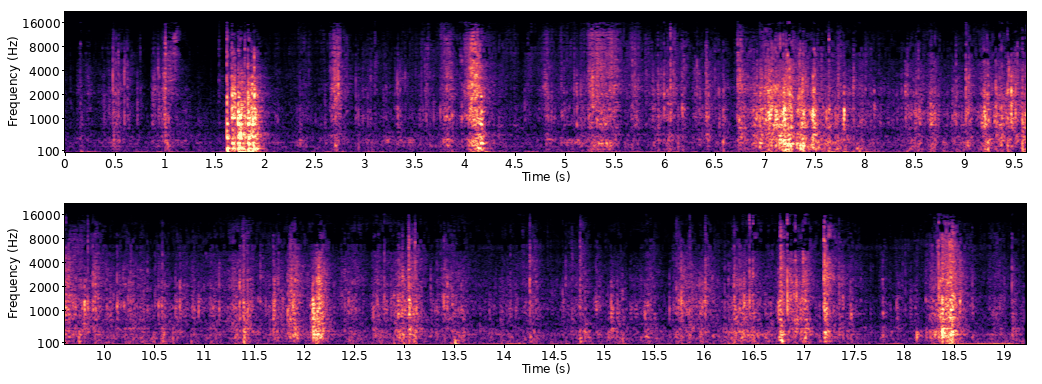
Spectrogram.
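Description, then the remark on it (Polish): Plastic foil packaging crinkles and rustles as the box of a Mobvoi Wear OS smartwatch is unwrapped, with irregular bursts of crackling, a few sharper snaps and tearing sounds, continuing steadily with no one speaking. “Będzie przy okazji unboxing.”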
